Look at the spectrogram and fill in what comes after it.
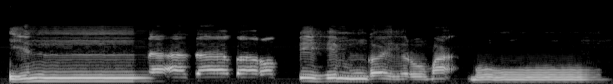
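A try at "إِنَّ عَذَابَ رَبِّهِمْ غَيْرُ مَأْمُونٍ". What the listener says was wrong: diperjelas lagi ain sama ghainnya.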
